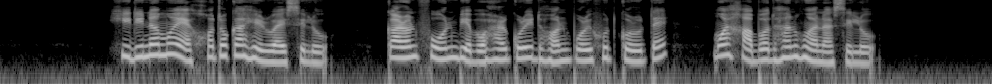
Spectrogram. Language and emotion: Assamese, sad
